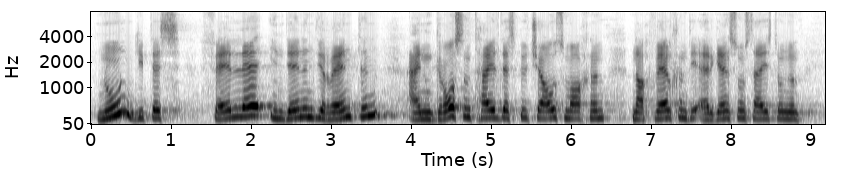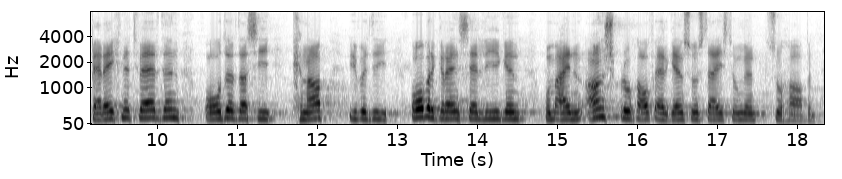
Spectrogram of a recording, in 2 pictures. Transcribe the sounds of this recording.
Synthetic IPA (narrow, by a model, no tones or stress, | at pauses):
nuːnɡiːp̚tɛs | fɛləɪndeːnəndiːʁɛntənʔaɪnənɡʁoːsn̩tʰaɪldɛsb̥yd͡ʒeːaʊsmaχən | naːχv̥ɛlçəndiːɛɐɡɛnt͡sʊŋslaɪstʊŋənb̥əʁɛçnətv̥eːɐdən | ʔoːdədasz̥iː | kʰnap | ʔyːbɐdiːʔoːbəɡʁɛnt͡səliːɡənʊmaɪnənʔanʃpʁ̥ʊxaʊfɛɐɡɛnt͡sʊŋslaɪstʊŋənt͡suhaːbən̩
